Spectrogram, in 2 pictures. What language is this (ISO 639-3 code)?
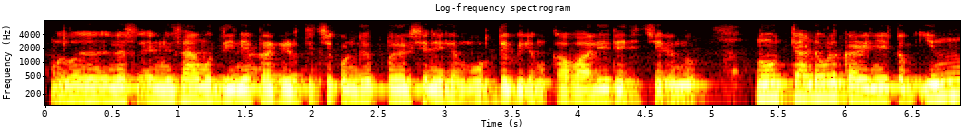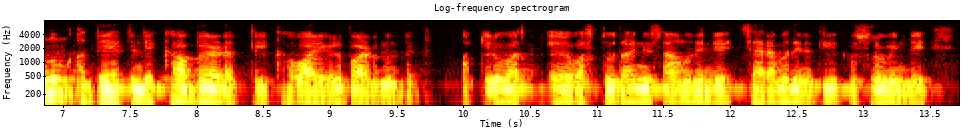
mal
